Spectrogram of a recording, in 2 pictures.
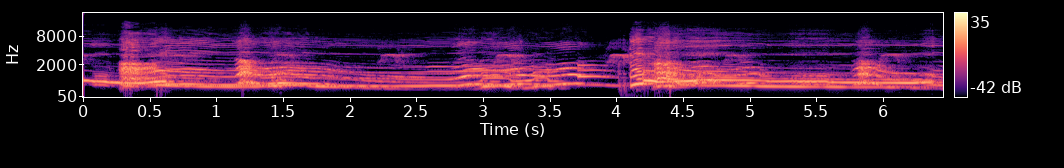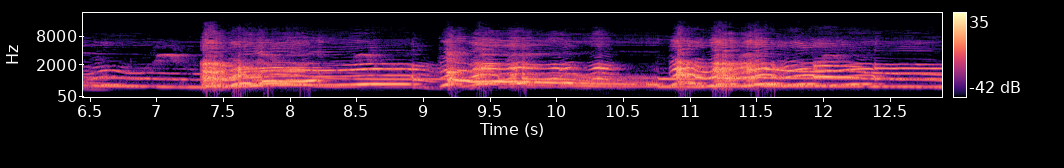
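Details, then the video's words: Three household Alaskan Malamutes named Sojou, Fish and Dotty howl together to let off steam; repeated waves of long sliding howls, each started by noisy yelps at roughly four, seven and nine seconds, overlapping voices throughout. "Howling For Better or Worse"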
